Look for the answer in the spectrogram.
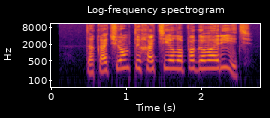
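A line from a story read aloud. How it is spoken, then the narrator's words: Shout. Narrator (Russian): крикнул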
